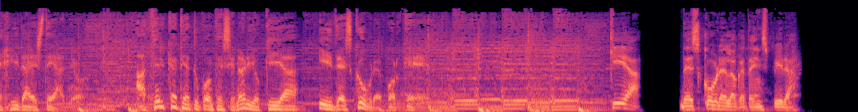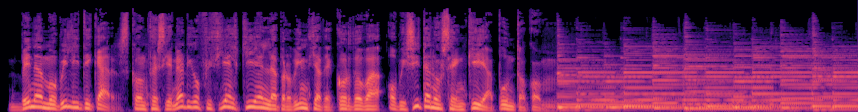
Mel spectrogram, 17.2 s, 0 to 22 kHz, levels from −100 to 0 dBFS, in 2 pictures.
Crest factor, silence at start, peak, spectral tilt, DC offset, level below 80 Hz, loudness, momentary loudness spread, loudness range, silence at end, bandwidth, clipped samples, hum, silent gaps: 16 dB; 0 s; -6 dBFS; -4.5 dB/octave; under 0.1%; -40 dBFS; -23 LUFS; 14 LU; 9 LU; 0 s; 16 kHz; under 0.1%; none; 6.45-6.79 s, 8.11-8.65 s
